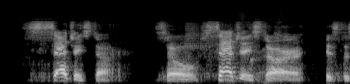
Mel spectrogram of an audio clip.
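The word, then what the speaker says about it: Sgr A*: after it or sgr a star which is pronounced sag star so sag star is the super massive black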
